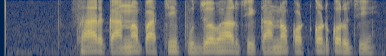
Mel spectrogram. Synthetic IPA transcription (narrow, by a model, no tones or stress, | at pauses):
saɾkanɔpat͡ʃipud͡ʒɔbʱaɾut͡ʃʰikanɔkɔʈkɔʈkɔɾut͡ʃʰi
